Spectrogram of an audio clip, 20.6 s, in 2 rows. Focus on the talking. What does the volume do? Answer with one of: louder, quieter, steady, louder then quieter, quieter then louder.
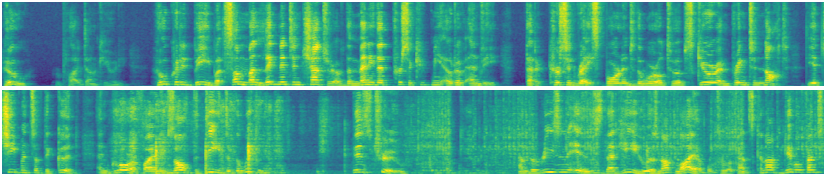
steady.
